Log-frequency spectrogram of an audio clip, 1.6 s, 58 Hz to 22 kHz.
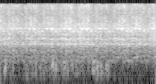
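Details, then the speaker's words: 2010 Subaru Forester, 5-speed manual, 4-cylinder boxer engine, hood open: steady, very quiet even idle with no ticking, knocking or belt squeal, normal idle. "Very quiet. No odd belt noises or belt squeals or anything like that."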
